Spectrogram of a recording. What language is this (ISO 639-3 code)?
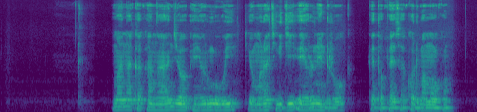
luo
